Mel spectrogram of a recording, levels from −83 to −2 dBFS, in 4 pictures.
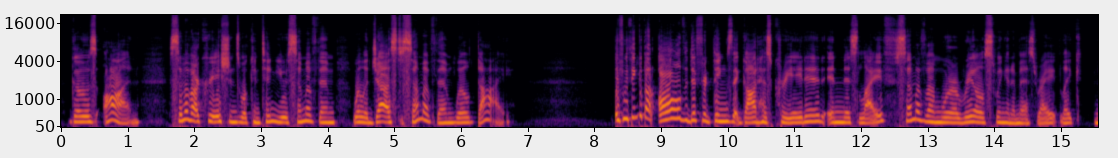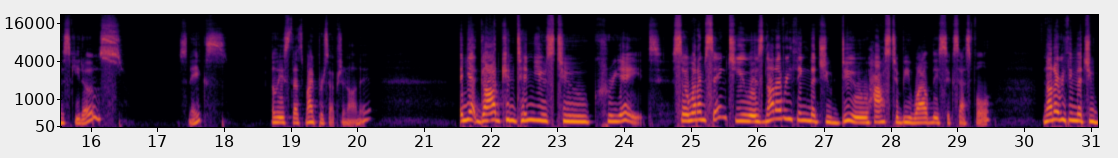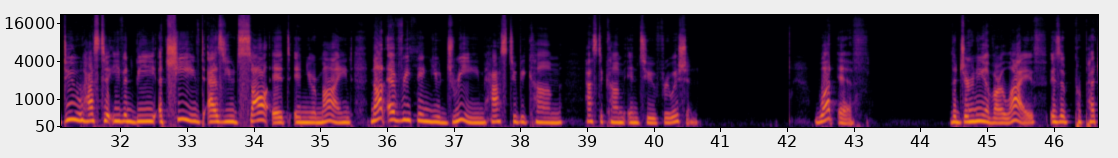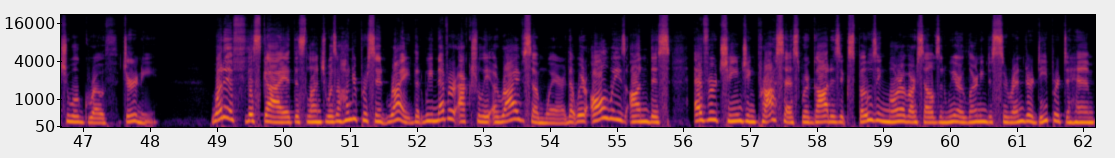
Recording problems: distortion; slight; 9 dB below the speech

